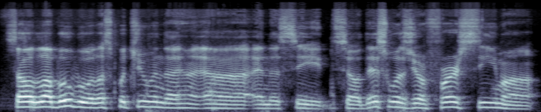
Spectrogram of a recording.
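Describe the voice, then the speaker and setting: A man's voice: on the high side, unhurried, darkish tone, smooth. A man hosting a podcast over a video call, teasing his guests in a laid-back way. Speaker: podcast host. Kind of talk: casual interviewing.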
